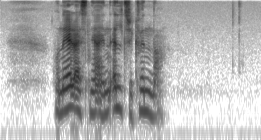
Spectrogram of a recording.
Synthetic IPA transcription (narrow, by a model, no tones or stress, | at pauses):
honeːɹæ̰ɪsneːʔæ̰ɪnʔɛld̪ɾəkʰʋɪnɑ̰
